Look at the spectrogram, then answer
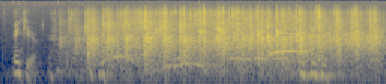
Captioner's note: audience cheering and applauding; chuckling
